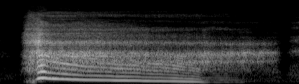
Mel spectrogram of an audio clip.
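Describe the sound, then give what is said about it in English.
A loud, voiced exhale used as a breathing exercise for anxious people, starting abruptly and sliding slowly down in pitch before trailing off into breathy air. “I take a big inhale. And when I exhale, I make lots of noise.”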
